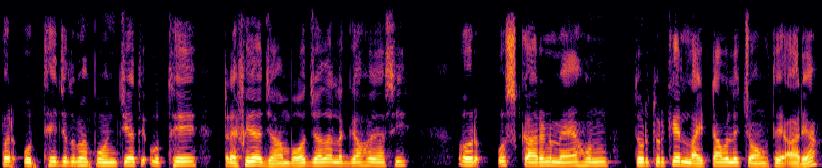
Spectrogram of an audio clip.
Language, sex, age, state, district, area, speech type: Punjabi, male, 30-45, Punjab, Fatehgarh Sahib, urban, spontaneous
